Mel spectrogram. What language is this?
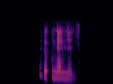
Kabyle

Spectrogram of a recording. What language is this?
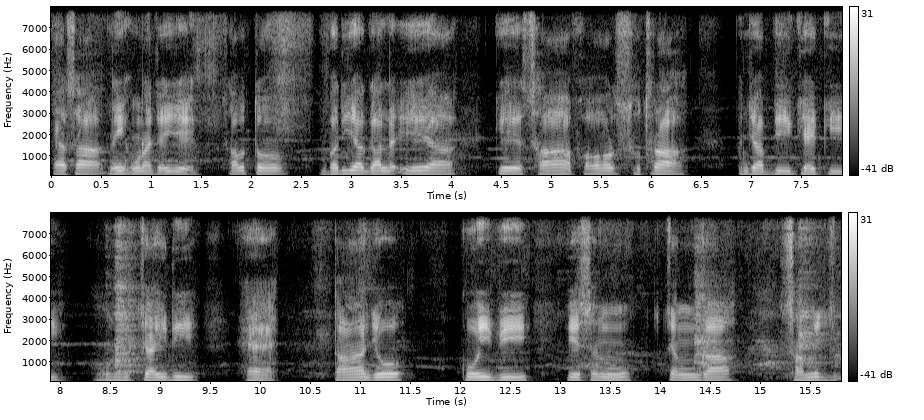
Punjabi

